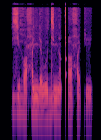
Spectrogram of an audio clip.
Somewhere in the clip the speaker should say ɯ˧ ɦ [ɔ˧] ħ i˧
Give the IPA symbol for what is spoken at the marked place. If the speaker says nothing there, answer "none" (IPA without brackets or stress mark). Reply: ɔ˨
